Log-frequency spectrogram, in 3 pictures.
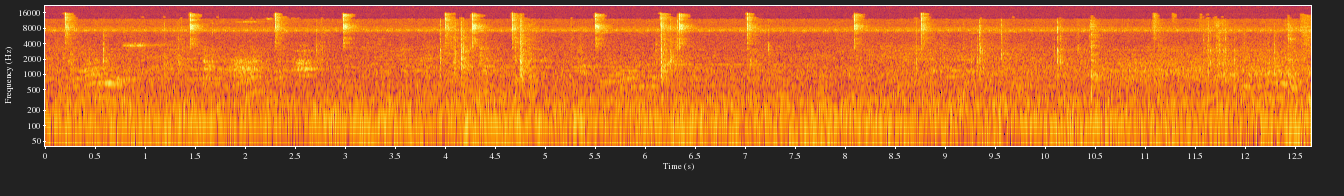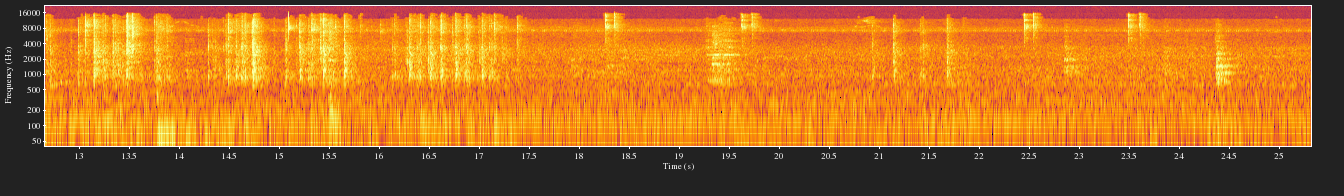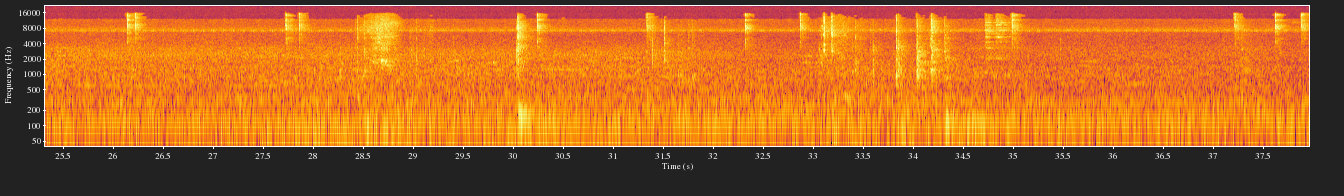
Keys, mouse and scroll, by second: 3.2-4.3 drag, 4.3 click, 4.8-5.3 scroll up 1, 5.5-9.2 shift+drag, 9.2-9.9 scroll down 1, 10.2-11.6 scroll down 1, 14.1-14.5 scroll up 1, 15.8 middle click, 18.3 click, 19.6 click, 22.5 click, 26.2 click, 27.7 click, 30.1 click, 30.3-31.7 drag, 31.7-32.3 scroll up 1, 32.3-35.0 drag, 35.0-37.6 drag.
